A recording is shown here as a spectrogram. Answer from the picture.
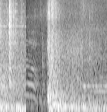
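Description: Towed artillery gun firing: the long rolling tail of one shot dies away, then a second sharp blast comes about a second in and rumbles on as it fades.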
